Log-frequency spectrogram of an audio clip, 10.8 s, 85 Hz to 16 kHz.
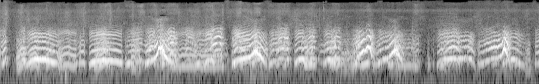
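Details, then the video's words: Lively newborn German Shepherd puppies, 48 hours old, red and black, bred in Maine, New England; steady series of arched, nasal squeals and whimpers, each about a second long, from several pups. "German Shepherd Puppies 48 hours old"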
